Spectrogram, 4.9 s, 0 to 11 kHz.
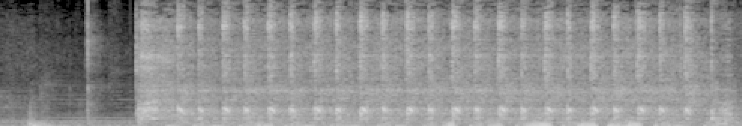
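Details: Non-running Honda Shadow VT750 Spirit with positive fuel flow to the carbs, chokes in use; even starter churning about three beats a second for four seconds, never catching; cranks without firing, later front cylinder stays cold while rear warms.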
